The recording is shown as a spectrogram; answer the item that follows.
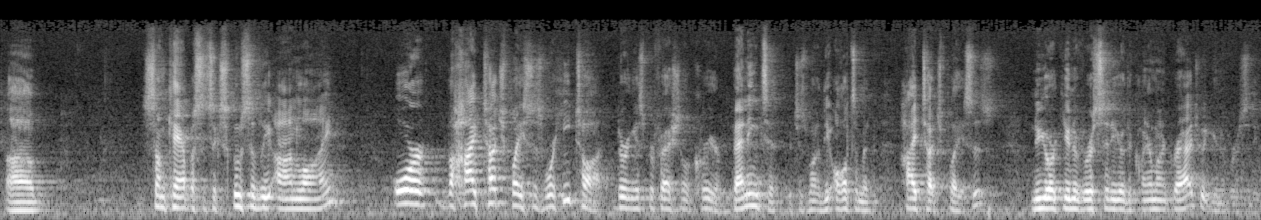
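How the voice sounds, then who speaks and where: A middle-aged man, an education researcher, answering interview questions in an expansive, discursive way with lively emphasis. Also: on the high side, brisk, slight background noise.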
